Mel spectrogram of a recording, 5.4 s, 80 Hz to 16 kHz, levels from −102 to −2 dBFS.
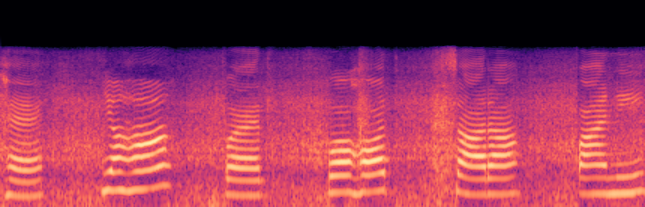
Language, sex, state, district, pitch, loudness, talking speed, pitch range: Hindi, female, Chandigarh, Chandigarh, 260 Hz, -13 LUFS, 65 wpm, 240-290 Hz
